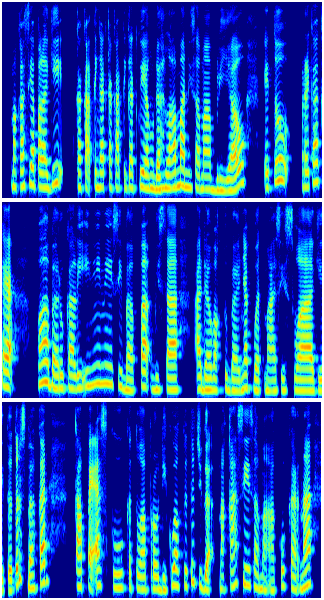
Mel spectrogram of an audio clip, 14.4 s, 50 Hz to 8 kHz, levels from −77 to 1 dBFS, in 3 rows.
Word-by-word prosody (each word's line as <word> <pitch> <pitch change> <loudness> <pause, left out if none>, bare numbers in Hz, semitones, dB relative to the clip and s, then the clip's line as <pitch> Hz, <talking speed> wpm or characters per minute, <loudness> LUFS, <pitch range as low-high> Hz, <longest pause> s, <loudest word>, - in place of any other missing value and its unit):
makasih. 225 +3 -1
Apalagi 220 - 0 0.2
kakak 215 0 +1
tingkat 215 0 -1
kakak 205 0 -3
tingkatku 210 +1 -5
yang 195 - +1
udah 185 +2 +2
lama 215 +5 +3
nih 215 -1 -3
sama 190 -1 0
beliau 170 - +2 0.3
itu 300 +9 +1 0.2
mereka 225 +6 0
kayak, 225 -3 +6 0.4
“Wah, 295 +2 +6
baru 200 -1 +1
kali 200 +3 -1
ini 270 +2 -2
nih, 275 -1 -1
si 230 - -4
Bapak 170 +5 +2
bisa 180 -1 +3 0.3
ada 185 -1 +2
waktu 175 +2 -4
banyak 170 +5 -1
buat 160 -1 -1
mahasiswa,” 165 0 +2
gitu. 160 0 -1
Terus 330 +7 +3
bahkan 205 +8 +4 0.4
KPS-ku, 225 -2 +2
ketua 200 -3 -2
prodi-ku 185 +4 -2
waktu 235 0 -5
itu 290 -6 -4
juga 180 - +4
makasih 230 +7 -1
sama 190 -7 -3
aku 175 +9 -5
karena 205 +6 +3
205 Hz, 170 wpm, -25 LUFS, 180-230 Hz, 0.4 s, kayak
